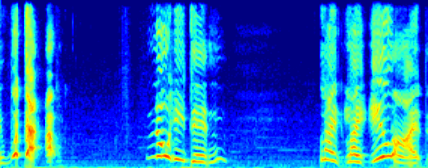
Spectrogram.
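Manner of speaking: real incredulous yelp, voice flying up; incredulous high outburst. Real, not acted. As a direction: squeal in outraged surprise. Outraged disbelief at headline.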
